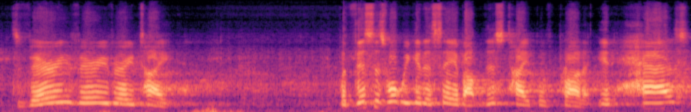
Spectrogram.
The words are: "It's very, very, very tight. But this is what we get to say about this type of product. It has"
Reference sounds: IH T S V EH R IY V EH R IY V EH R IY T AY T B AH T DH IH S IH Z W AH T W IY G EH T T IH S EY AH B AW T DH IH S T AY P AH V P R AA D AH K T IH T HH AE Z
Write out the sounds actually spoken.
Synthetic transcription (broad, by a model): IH T S V EH R IY V EH R IY V EH R IY T AY T B AH T DH IH S IH Z W AH T W IY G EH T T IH S EY AH B AW T DH IH S T AY P AH V P R AA D AH K T IH T HH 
